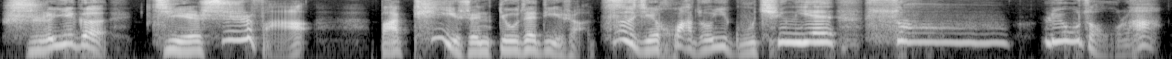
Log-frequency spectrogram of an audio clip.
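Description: A woman storyteller narrating a children's story in a slow, drawn-out, animated way. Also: fairly low pitch, dry recording, studio quality.

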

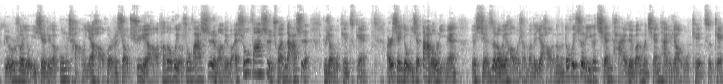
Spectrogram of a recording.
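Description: A man's voice: medium pitch, big pitch swings, quick pace. A man from Northeast China teaching a Japanese vocabulary lesson, explaining patiently and asking rhetorical questions as he goes.

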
